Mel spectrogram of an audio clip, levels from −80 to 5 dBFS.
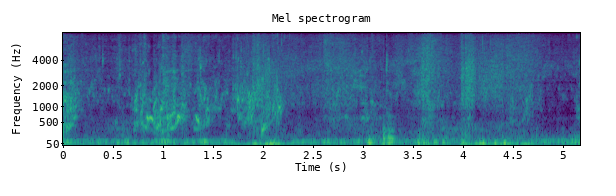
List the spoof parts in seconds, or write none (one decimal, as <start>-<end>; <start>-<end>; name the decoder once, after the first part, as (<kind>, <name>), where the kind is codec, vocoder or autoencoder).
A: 0.0-1.7 (vocoder, HiFi-GAN); 2.3-4.0; 4.7-5.2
